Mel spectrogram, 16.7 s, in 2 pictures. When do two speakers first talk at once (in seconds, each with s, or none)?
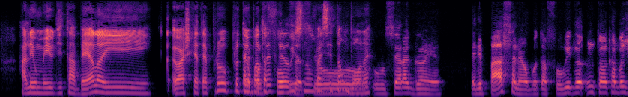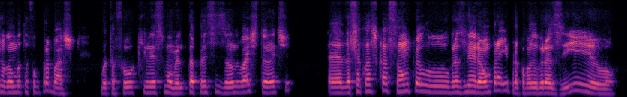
3.2 s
